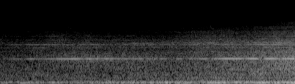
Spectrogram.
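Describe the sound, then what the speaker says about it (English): An easyJet Airbus A320neo rolls for takeoff at Manchester Airport, a steady broad engine roar that swells gradually louder toward the end, heard from a distance without voices. "EasyJet rolling. This is off to Malta using the A320neo."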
